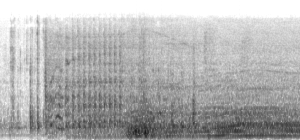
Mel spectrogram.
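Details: A vehicle engine starts and revs steadily on a sunset safari drive, with rattling clicks early on and no animal calls.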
